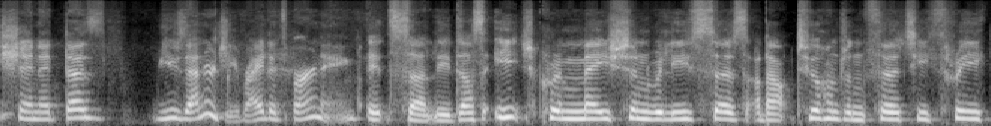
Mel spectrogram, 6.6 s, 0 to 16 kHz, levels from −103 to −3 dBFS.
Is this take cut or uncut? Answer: uncut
